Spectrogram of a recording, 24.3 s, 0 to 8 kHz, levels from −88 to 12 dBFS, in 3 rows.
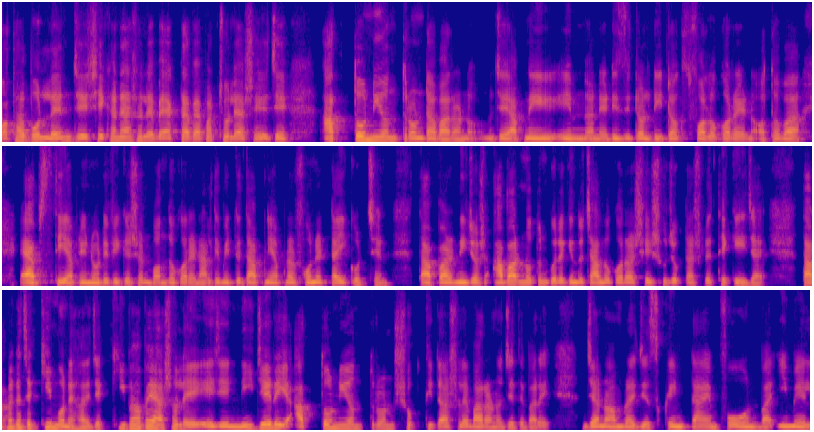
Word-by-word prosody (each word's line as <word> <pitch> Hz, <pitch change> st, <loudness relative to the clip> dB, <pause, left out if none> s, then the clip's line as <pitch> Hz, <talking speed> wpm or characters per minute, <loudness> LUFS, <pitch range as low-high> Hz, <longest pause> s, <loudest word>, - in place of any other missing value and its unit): কথা 140 Hz, +6 st, 0 dB
বললেন, 150 Hz, -4 st, +3 dB
যে 145 Hz, -, +4 dB
সেখানে 170 Hz, +4 st, 0 dB
আসলে 185 Hz, +1 st, -1 dB
ব্যা -, -, +2 dB
একটা 165 Hz, -, -1 dB
ব্যাপার 160 Hz, +2 st, -1 dB
চলে 170 Hz, -3 st, 0 dB
আসে 140 Hz, -3 st, -6 dB, 0.2 s
যে 130 Hz, -, +2 dB, 0.5 s
আত্মনিয়ন্ত্রণটা 155 Hz, -4 st, +2 dB
বাড়ানো 95 Hz, -3 st, 0 dB, 0.2 s
যে 130 Hz, -, +1 dB
আপনি 270 Hz, -1 st, +1 dB, 0.3 s
ইম 120 Hz, -, +2 dB
মানে 115 Hz, 0 st, -2 dB
digital 130 Hz, +1 st, 0 dB
detox 125 Hz, +1 st, -2 dB
ফলো 120 Hz, -3 st, +1 dB
করেন 120 Hz, -1 st, -1 dB, 0.2 s
অথবা 125 Hz, -3 st, 0 dB, 0.4 s
অ্যাপস 125 Hz, 0 st, +6 dB
দিয়ে 140 Hz, -3 st, +3 dB
আপনি 125 Hz, -, -2 dB
নোটিফিকেশন 130 Hz, +1 st, -2 dB
বন্ধ 120 Hz, +1 st, -2 dB
করেন 115 Hz, -2 st, -2 dB
ultimately 130 Hz, +3 st, -3 dB
তো -, -, +2 dB
আপনি 130 Hz, +3 st, -3 dB
আপনার 135 Hz, +1 st, -2 dB
ফোনের 270 Hz, 0 st, +3 dB
টাই 140 Hz, -1 st, +3 dB
করছেন। 95 Hz, 0 st, -5 dB, 0.4 s
তারপর 130 Hz, +1 st, +4 dB
নিজস্ব 135 Hz, +1 st, +2 dB
আবার 160 Hz, +4 st, +5 dB
নতুন 145 Hz, +1 st, -3 dB
করে 140 Hz, -1 st, +2 dB, 0.3 s
চালু 125 Hz, +2 st, +2 dB
করার 135 Hz, -1 st, 0 dB
সেই 130 Hz, -3 st, -1 dB
সুযোগটা 145 Hz, -2 st, -4 dB
আসলে 125 Hz, +2 st, -6 dB
থেকেই 140 Hz, -8 st, -2 dB
যায়। 95 Hz, -3 st, -4 dB, 0.4 s
তো -, -, -27 dB
আপনার 195 Hz, +6 st, +1 dB
কাছে 190 Hz, +1 st, +2 dB
কি 210 Hz, -, 0 dB
মনে 120 Hz, -7 st, +2 dB
হয় 100 Hz, 0 st, -1 dB
যে -, -, 0 dB
কিভাবে 180 Hz, +2 st, +1 dB
আসলে 170 Hz, +1 st, -1 dB, 0.2 s
এই 140 Hz, -, +4 dB
যে 140 Hz, -, +5 dB, 0.2 s
নিজের 180 Hz, +6 st, +4 dB
এই -, -, +3 dB, 0.2 s
আত্মনিয়ন্ত্রণ 175 Hz, -3 st, -3 dB, 0.2 s
শক্তিটা 170 Hz, -, -5 dB
আসলে 145 Hz, +3 st, -3 dB
বাড়ানো 115 Hz, -1 st, 0 dB
যেতে -, -, -5 dB
পারে। -, -, -3 dB, 0.5 s
যেন 135 Hz, -1 st, +4 dB
আমরা 125 Hz, +1 st, +1 dB
এই 120 Hz, -, -7 dB
যে 115 Hz, -, +1 dB
screen 130 Hz, -3 st, +2 dB
time 115 Hz, -2 st, -2 dB
ফোন 130 Hz, -3 st, +2 dB
বা 110 Hz, -, +1 dB, 0.2 s
ইমেইল 130 Hz, -3 st, +2 dB
135 Hz, 185 wpm, -23 LUFS, 125-160 Hz, 0.5 s, অ্যাপস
